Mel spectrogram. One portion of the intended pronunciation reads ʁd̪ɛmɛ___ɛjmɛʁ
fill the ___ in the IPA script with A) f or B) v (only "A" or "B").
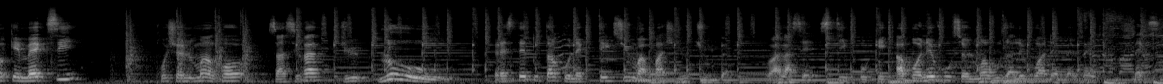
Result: B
